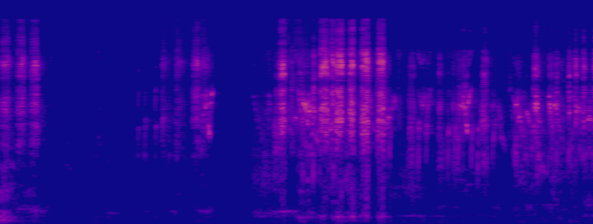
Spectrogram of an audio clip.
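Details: Budgerigar chirping: scattered short chirps give way to a dense run of rapid, scratchy warbled chatter, then trailing clipped chirps.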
